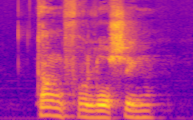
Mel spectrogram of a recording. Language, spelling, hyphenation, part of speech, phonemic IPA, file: Dutch, tangverlossing, tang‧ver‧los‧sing, noun, /ˈtɑŋ.vərˌlɔ.sɪŋ/, Nl-tangverlossing.ogg
- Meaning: delivery (birth) by means of a forceps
